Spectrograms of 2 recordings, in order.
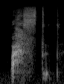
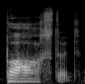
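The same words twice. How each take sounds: First: "bastard" with a short a as in "cat", softer; short-a "bastard", the model version; proper English pronunciation. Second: "bastard" with a long ah, "bah-stard"; long-a "bastard", like "bahstard"; wrong pronunciation. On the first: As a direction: drop the volume and clip "bastard" to the a of "hat". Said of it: "That's proper English". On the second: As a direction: draw out the first vowel of "bastard" as in "father". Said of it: "It's not bastard". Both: Shown as a demonstration.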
